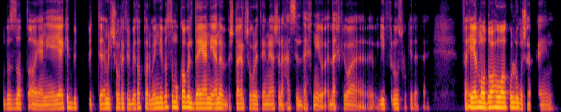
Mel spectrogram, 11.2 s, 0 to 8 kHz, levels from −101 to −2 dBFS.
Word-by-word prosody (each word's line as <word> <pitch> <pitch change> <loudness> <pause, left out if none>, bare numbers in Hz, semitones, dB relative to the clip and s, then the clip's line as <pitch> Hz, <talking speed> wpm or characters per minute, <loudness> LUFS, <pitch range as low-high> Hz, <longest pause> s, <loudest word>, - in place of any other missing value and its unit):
بالضبط 115 +1 -6
آه، 110 - -3
يعني 100 0 -4
هي 115 +1 +3
أكيد 130 +1 -2
بت 125 0 -6 0.2
بتعمل 115 +2 -2
شُغل 125 0 -2
في 120 - -17
البيت 115 +2 -4
أكتر 125 -3 -3
منّي 125 +3 +1
بس 145 +1 -2
مقابل 140 -2 +3
ده 120 - +1
يعني، 120 0 +3
أنا 120 0 +2
باشتغل 120 +2 -3
شُغل 115 -2 -4
تاني 110 0 -6
عشان 110 -1 -4
أحَسّن 105 -2 -5
دخني 105 +1 -6
دخلي 110 +1 -6
وأجيب 105 +1 -7
فلوس 115 +1 -6
وكده، 120 0 -13
ف - - -28 0.8
فهي 135 - +6
الموضوع 135 0 +7
هو 135 -1 +7
كله 135 0 +2
مشاركة 110 -3 -6
يعني. 100 +2 -13
115 Hz, 180 wpm, -24 LUFS, 110-125 Hz, 0.8 s, الموضوع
